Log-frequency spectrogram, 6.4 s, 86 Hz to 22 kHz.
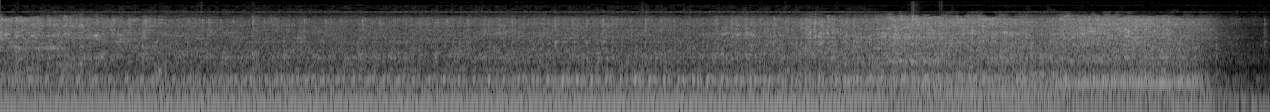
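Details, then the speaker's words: C4 Corvette V8, neglected car, loud straight-piped, pulling away on test drive: choppy, uneven beat stumbling as revs climb — misfire under acceleration, "breaking up real bad"; suspected to need injectors and likely spark, unconfirmed. "Ooh, breaking up too. Yeah, real bad. Uh, It's gonna need injectors and likely spark."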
